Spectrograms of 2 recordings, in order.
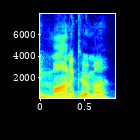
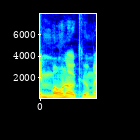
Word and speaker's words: Monokuma: right they say monokuma even though even though that's the thing where you say monokuma it's monokuma there's no american accent thing there you're saying it wrong right and then they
